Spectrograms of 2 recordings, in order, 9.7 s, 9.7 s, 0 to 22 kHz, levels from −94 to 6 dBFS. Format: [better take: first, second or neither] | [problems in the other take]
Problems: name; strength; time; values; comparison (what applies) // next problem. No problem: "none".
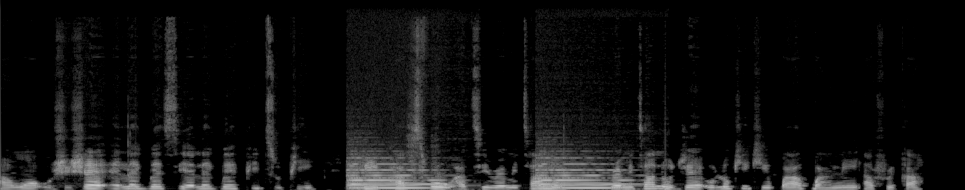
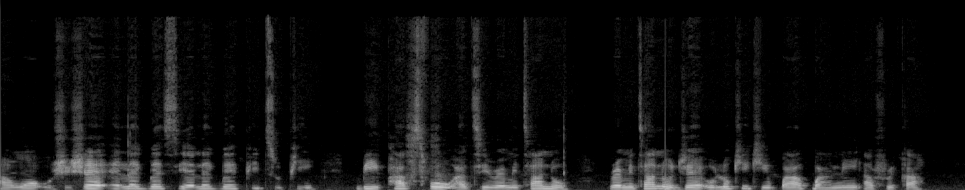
second | noise reduction (classical method spectral subtraction)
